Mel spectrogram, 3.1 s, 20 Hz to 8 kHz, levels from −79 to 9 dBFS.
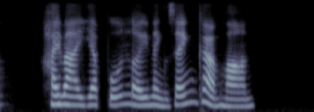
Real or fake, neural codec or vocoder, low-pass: fake; codec, 16 kHz, about 1 kbps, DyCAST, with the encoder's durations; 7.2 kHz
